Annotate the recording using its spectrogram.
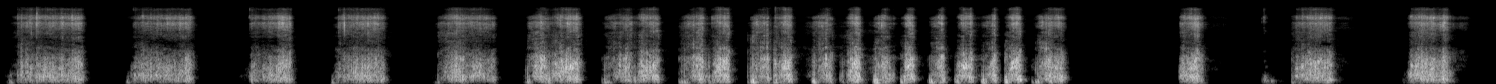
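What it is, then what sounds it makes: Velvet cushion scratched with nails. Long nails of both hands scratch a stuffed pillow with a blue burnout velvet cover and a cream petal pattern. Dry, raspy scraping strokes come in separate bursts, speeding up into quick short scratches in the middle, then pausing before a few slower strokes at the end.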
